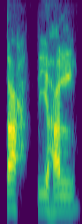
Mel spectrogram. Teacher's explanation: যেহেতু এর পরবর্তীতে লাম সাকিন আছে তাই এখানে এই আলিফ গুলো পড়া হবে না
